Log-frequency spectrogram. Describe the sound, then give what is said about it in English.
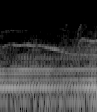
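A long, sliding howl wavers downward and then rises again as coyotes howl in response to a low-flying propeller plane, whose steady loud engine drone sounds overhead. “And after the plane had been around for a minute, the coyotes got real aggravated by it. And they told us their opinions about it.”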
